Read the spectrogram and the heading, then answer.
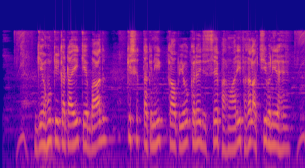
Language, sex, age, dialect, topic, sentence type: Hindi, male, 18-24, Awadhi Bundeli, agriculture, question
